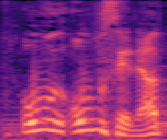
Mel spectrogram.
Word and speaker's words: 小布施: へえ。秋といえば包丁姫が愛好している栗の季節、栗というとやはり、茨城のつくば、東京多摩、地域の丹沢栗、丹沢、長野の小布施、これはぎ、え、これはん、小布施で合ってるの、あ、読み方書いてくれてました、ありがとうございます。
